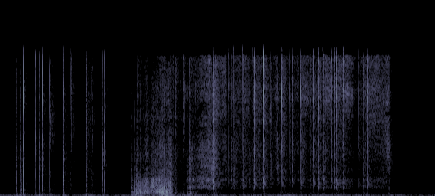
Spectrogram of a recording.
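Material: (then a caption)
Aluminum. Long painted nails tap and scratch the top of a closed, large MacBook Pro with a hollow aluminum shell lying on a leather surface. A quick run of sharp, bright clicking taps is followed by a broad, rasping scratch. A dense stretch of crisp, high nail clicks and scrapes then ends in near silence.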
